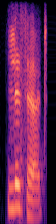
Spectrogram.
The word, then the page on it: lizard: Indian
